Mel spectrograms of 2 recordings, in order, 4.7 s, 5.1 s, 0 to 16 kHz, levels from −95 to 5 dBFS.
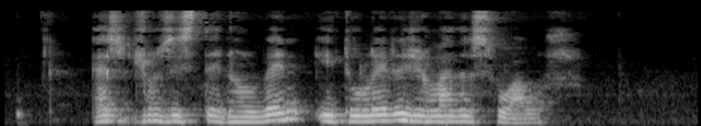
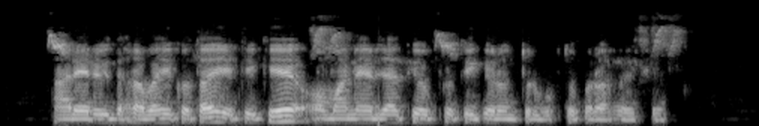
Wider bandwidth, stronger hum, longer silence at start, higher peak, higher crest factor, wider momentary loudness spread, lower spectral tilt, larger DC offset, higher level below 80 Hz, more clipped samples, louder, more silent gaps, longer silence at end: first, 11.5 kHz vs 7.4 kHz; neither; second, 0.1 s vs 0.35 s; second, -10 dBFS vs -6 dBFS; about the same, 16 dB vs 18 dB; about the same, 11 LU vs 11 LU; about the same, -5 dB/octave vs -4 dB/octave; neither; about the same, -64 dBFS vs -68 dBFS; neither; about the same, -26 LUFS vs -25 LUFS; neither; first, 0.85 s vs 0.5 s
